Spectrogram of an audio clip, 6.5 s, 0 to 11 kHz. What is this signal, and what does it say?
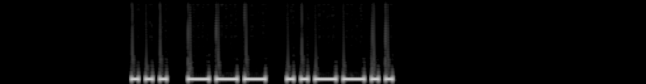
Morse code, heard as a keyed tone, about 17 wpm, 700 Hz. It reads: SO?
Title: 4x Word-Spacing - Sentences from Top 400 Words - 17wpm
